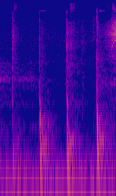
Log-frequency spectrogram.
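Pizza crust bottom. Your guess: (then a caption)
Hollow. The bottom of a cooled homemade pizza, a little golden brown, is tapped four times and gives short, dull, hollow knocks. The hollow sound shows the pizza is baked through.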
